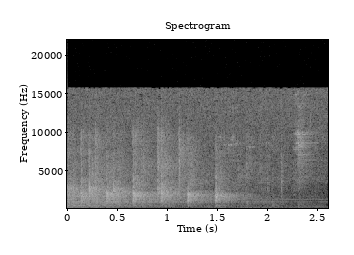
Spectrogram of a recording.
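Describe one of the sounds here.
A tambourine jingles and shakes.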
